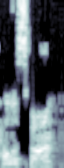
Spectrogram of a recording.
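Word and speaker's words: Hellespont: and i'll probably i'm sorry if i totally mispronounced the name of this word but is it helispont yes okay um yeah i like that i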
